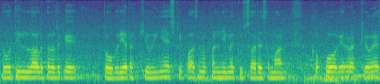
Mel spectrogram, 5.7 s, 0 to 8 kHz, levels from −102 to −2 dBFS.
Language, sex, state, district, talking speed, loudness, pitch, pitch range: Hindi, male, Uttar Pradesh, Shamli, 230 wpm, -16 LUFS, 155 Hz, 155-160 Hz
